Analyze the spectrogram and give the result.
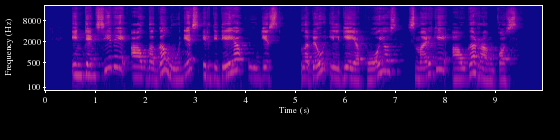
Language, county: Lithuanian, Kaunas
